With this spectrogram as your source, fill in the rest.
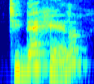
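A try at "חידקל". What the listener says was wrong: And actually this is a chet, but your pronunciation was good and your accent was very good. Chidekel. Chidekel. My chidekel.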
